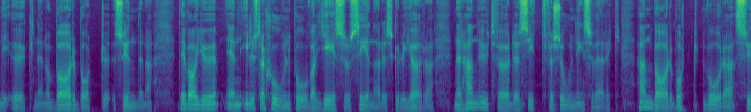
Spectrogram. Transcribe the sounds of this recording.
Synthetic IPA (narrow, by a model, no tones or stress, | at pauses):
ɪʔøːknənɔbɑːɾbɔʈːsʏnd̪əɳa̰d̪̥ɛvaɾjɵɛnɪlɵst̪ɾaɧuːnpʰɔvajeːsɵsːeːnaɾəskɵlːəjœːɾanæɾɦanʉ̟ːt̪fœːɖəsɪt̪fœʂuːnɪŋsvæɾkhanbɑːɾbɔʈːvoːɾasʏ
